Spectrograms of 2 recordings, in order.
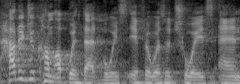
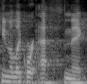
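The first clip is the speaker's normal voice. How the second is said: ordinary talk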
